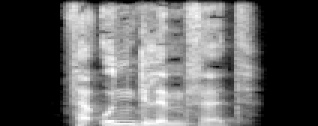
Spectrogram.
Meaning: second-person plural subjunctive I of verunglimpfen
- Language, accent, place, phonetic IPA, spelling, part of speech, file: German, Germany, Berlin, [fɛɐ̯ˈʔʊnɡlɪmp͡fət], verunglimpfet, verb, De-verunglimpfet.ogg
